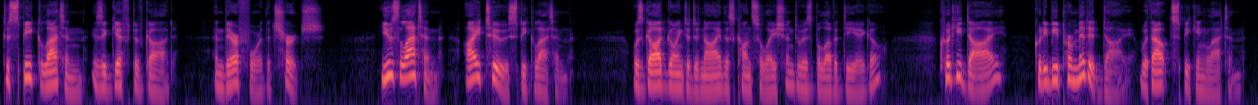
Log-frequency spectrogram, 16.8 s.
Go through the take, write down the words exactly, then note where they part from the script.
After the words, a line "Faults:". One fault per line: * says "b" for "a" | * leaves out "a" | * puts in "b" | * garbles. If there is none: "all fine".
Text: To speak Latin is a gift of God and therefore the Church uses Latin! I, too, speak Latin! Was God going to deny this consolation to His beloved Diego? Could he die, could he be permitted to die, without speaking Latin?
To speak Latin is a gift of God and therefore the Church use Latin! I, too, speak Latin! Was God going to deny this consolation to His beloved Diego? Could he die, could he be permitted die, without speaking Latin?
Faults:
* says "use" for "uses"
* leaves out "to"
